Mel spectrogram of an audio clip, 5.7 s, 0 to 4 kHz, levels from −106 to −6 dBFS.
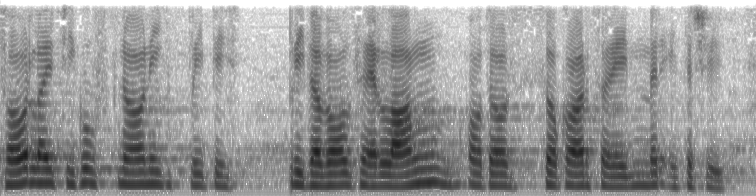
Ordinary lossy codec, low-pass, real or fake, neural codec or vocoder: none; 3.6 kHz; real; none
